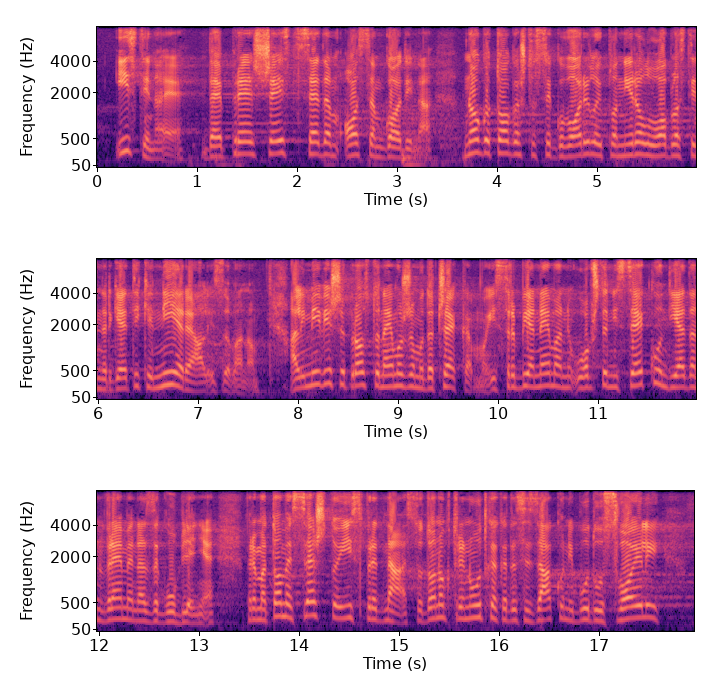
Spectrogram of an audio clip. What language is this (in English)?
Serbian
